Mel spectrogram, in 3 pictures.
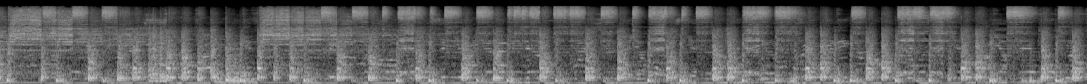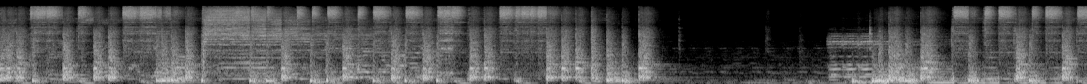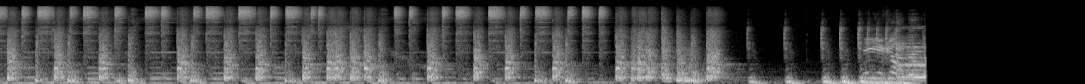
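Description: Acoustic drum kit played in a steady reggae groove, with snare, bass drum and cymbals, over the song's recorded backing track. About two-thirds through, nearly everything drops out for about two seconds before the groove comes back in.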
